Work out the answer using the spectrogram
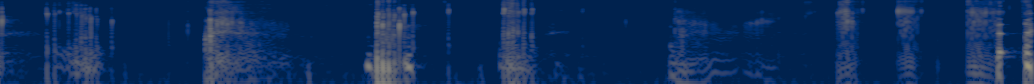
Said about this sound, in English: Nice, dude. Nice wet farts, dude.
